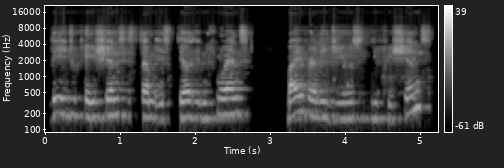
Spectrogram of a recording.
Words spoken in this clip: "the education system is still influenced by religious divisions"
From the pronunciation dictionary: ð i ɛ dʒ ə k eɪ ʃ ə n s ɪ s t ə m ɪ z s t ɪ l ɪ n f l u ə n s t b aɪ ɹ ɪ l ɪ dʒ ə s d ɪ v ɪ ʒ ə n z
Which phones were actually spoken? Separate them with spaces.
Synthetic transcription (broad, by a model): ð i ɛ dʒ ə k eɪ ʃ ə n s ɪ s t ə m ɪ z s t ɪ l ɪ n f l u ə n s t b aɪ ɹ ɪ l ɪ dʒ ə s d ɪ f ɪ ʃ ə n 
